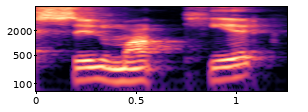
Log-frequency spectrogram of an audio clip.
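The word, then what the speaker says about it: Sue Monk Kidd: And that, of course, is, I think I'm pronouncing this right, Sue Monk Kid.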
